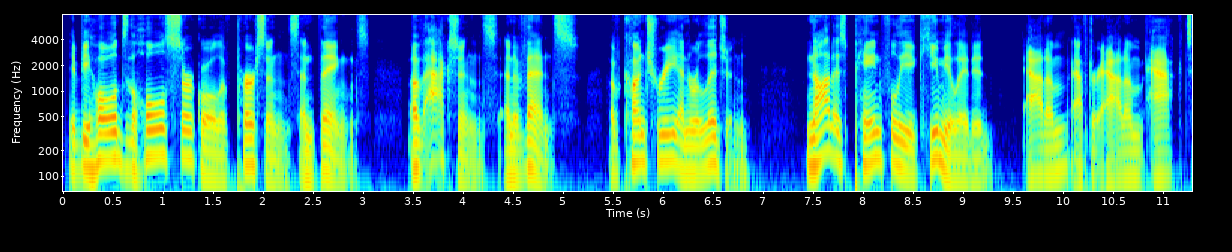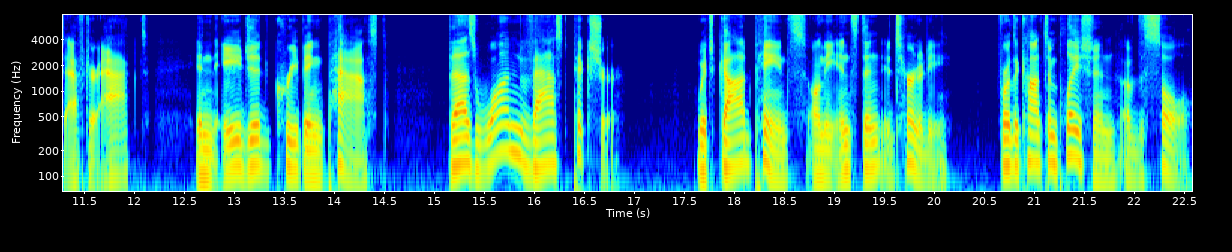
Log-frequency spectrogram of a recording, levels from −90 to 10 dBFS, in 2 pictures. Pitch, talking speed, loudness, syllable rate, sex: 115 Hz, 135 wpm, -22 LUFS, 4.3 syllables/s, male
